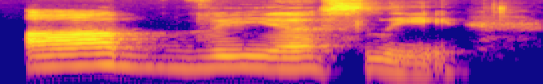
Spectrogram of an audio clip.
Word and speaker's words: obviously: Oftentimes the letter O in American English actually says the vowel ah, and that's the case in this word. And so if you think about the ah sound in father and pasta, that might help you.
